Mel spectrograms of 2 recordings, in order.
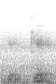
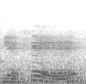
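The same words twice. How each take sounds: First: The middle consonant is a hard g sound. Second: The middle consonant sounds like a breathy h. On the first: The speaker calls it right. "in order to say it right" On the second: The speaker calls it wrong. "G's before E's and I's is pronounced or like an H"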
